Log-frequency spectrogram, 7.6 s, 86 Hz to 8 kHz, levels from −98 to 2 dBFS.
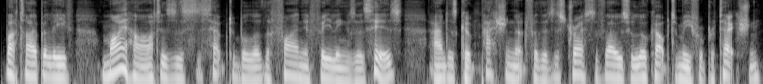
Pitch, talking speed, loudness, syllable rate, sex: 120 Hz, 230 wpm, -18 LUFS, 6.3 syllables/s, male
